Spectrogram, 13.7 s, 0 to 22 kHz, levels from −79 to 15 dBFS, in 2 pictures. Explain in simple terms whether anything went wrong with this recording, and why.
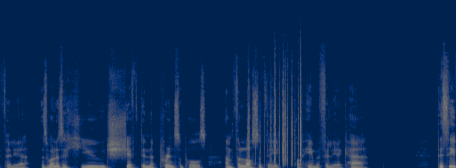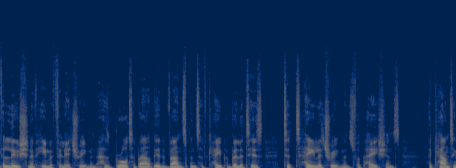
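Right after "in the principles and", from 3.71 to 4.55 s, there's a burst of cable scratch noise, rough rustling, likely from a worn lead or connector being moved.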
